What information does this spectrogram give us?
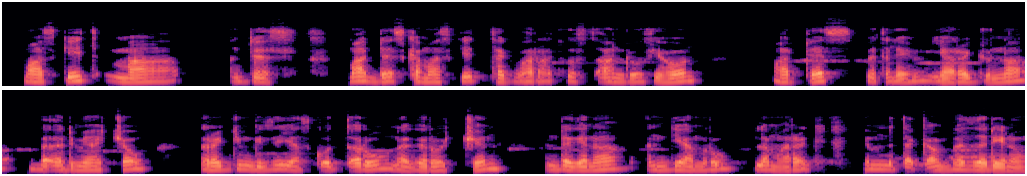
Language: Amharic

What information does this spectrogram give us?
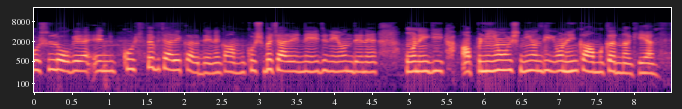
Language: Dogri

